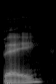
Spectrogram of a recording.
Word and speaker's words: Bai: Uh, my name is Daniel Bay, pronounced Bay.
